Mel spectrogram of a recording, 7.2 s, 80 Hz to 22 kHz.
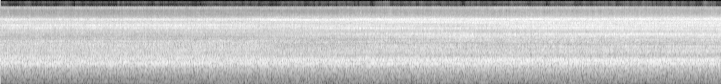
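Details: Toyota Sienna 2007–2010, 3.5L 2GR-FE V6: steady gritty whirring grind from the belt side while running; worn lower idler pulley bearing, fixed by replacing the pulley.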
